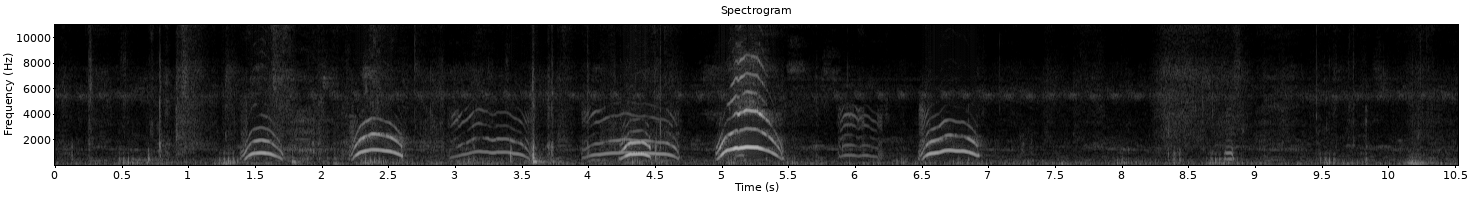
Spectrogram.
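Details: First cries of newborn kittens at birth, with the mother a first-time queen: a busy run of short, rising-falling mews from several overlapping kittens over about five seconds, then quieter rustling and faint voices.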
